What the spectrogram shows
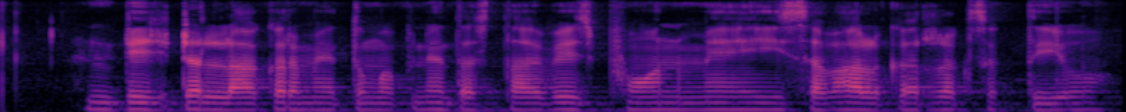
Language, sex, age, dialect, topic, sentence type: Hindi, male, 18-24, Kanauji Braj Bhasha, banking, statement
